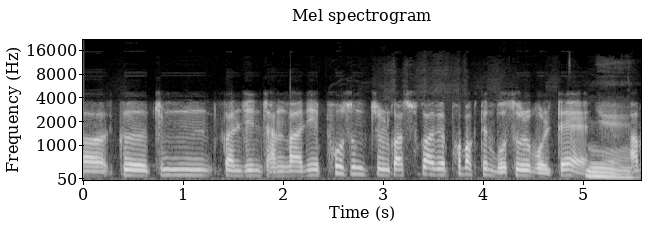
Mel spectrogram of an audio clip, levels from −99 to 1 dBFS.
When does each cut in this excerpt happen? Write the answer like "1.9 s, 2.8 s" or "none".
3.7 s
